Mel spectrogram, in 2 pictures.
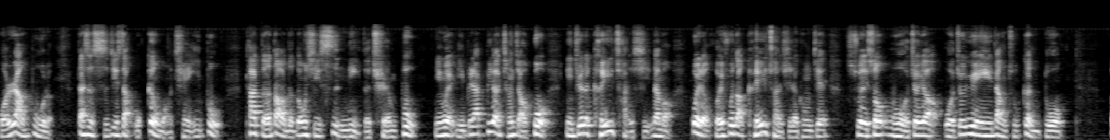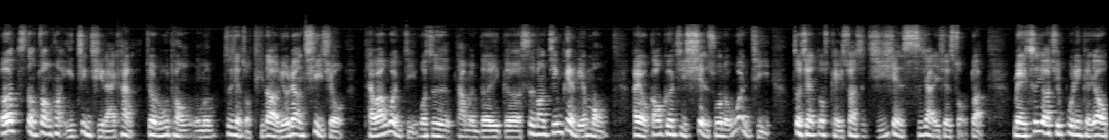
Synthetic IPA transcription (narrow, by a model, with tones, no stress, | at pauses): wɔ˨˩ɻɑ˥˧ŋpu˥˩lə˩ | t̪a˥˧nʂ̬ɻ̩˥˩ʂɻ̩˧˥t͡ɕi˥˧ʂ̬ɑ˥˩ŋwɔ˨˩kə˥˩ŋwɑ̰˨˩ŋt͡ɕʰjɛ˧˥ni˧˥pu˥˩ | t̪ʰa˥t̪ɤ˧˥t̪ɑ˥˩ʊd̪ə˩t̪̬o˥ŋɕi˧ʂɻ̩˥˩ni˨˩d̪ə˦t͡ɕʰɥɛ˧˥npu˥˩ | i˥nwe˥˩ɪni˨˩pi˥˩t̪ʰa˥pi˥˧t͡ɕjɑ˥˩ʊt͡ɕʰjɑ˧˥ŋt͡ɕjɑ˨˩ʊkwɔ˥˩ni˨˩t͡ɕɥɛ˧˥d̪ə˨kʰɤ˧˥i˨˩˦ʈ͡ʂʰwa˧˩nɕi˧˥na˥˩mə˩ | we˥˩lə˩xwe˧˥ɪfu˥˧t̪ɑ˥˩ʊkʰɤ˧˥i˧˥˩ʈ͡ʂʰwa˨˩nɕi˧˥d̪ə˧kʰʊ˥ŋt͡ɕjɛ˥n | swɔ˧˥i˨ʂwɔ˥wɔ˨˩t͡ɕjo˥˧ʊjɑ˥˩ʊwɔ˨˩t͡ɕjo˥˧ʊɥɛ˥˧ni˥˧ɻɑ˥˩ŋʈ͡ʂʰu˥kə˥˩ŋt̪wɔ˥ | ə˞˧˥ʈ͡ʂɤ˥˩ʈ͡ʂʊ˨˩ŋʈ͡ʂwɑ˥˧ŋkʰwɑ˥˩ŋʔi˨˥t͡ɕi˥˩ŋt͡ɕʰi˧˥la˧˥ɪkʰa˥˩nlə̰˨˩t͡ɕjo˥˩ʊɻu˧˥t̪ʰʊ˧˥ŋwɔ˨˩mə˨˦nʈ͡ʂɤ˥˩t͡ɕʰjɛ˧˥nswɔ˨˩t̪ʰi˧˥ɑ˥˩d̪ə˩ljo˧˥ʊljɑ˥˧ŋt͡ɕʰi˥˩t͡ɕʰjo˧˥ʊ | t̪ʰa˧ɪwa˥nwə˥˩nt̪ʰi˧˥xwɔ˥˩əʂɻ̩˥˩t̪ʰa˥mə˨nd̪ə˨i˧˥ɡə˨sɹ̩˥˩fɑ˥ŋt͡ɕi˥ŋpʰjɛ˥˩nljɛ˧˥nmɤ˧˥ŋ | xa˧˥ɪjo˨˩ʊkɑ˥ʊkʰɤ˥t͡ɕi˥˧ɕjɛ˥˩nʂwɔ˥d̪ə˨wə˥˩nt̪ʰi˧˥˦ | ʈ͡ʂɤ˥˧t͡ɕʰjɛ˥nt̪o˥kʰɤ˧˥i˨˩swa˥˧nʂɻ̩˥˩t͡ɕi˧˥ɕjɛ˥˩nsɹ̩˥t͡ɕja˥ɾə˩˧i˥˩ɕjɛ˥ʂo˨˩ʊt̪wa̰˥˩n | me˨˩ɪt͡sʰɹ̩˥˧jɑ˥˧ʊt͡ɕʰy˥˧pu˥˧li˧˥ŋkʰə˨˩jɑ˥˧ʊ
